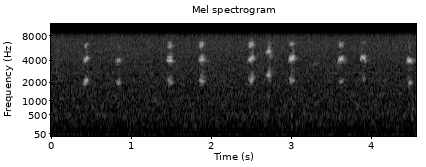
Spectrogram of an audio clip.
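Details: A pair of house finches at a bird feeder on an evening of August 7, 2023, communicating as they feed, trading short, bright chirps, about ten notes in under five seconds at an uneven pace, against a quiet background.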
